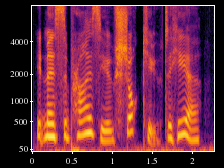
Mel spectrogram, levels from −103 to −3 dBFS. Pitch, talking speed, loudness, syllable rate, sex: 215 Hz, 210 wpm, -19 LUFS, 5.0 syllables/s, female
